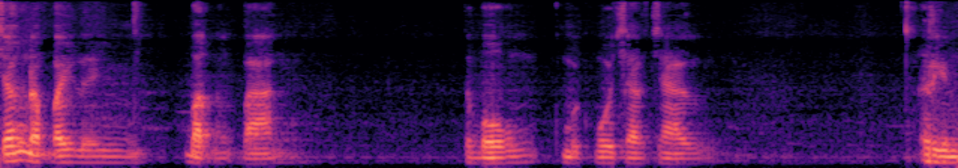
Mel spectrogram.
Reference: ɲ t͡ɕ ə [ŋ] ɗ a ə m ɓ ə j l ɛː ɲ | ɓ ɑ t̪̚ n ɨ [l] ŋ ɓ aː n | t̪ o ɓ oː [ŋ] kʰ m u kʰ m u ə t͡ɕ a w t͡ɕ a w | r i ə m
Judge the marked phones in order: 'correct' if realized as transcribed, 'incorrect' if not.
correct, incorrect: none, correct

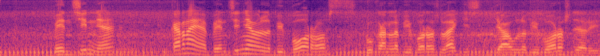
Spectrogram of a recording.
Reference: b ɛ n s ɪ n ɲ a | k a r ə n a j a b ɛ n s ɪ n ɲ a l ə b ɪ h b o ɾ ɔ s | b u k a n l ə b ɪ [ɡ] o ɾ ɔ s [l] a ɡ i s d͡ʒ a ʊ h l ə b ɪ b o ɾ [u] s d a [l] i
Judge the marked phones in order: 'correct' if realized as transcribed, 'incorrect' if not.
incorrect: b, correct, incorrect: ɔ, incorrect: ɾ

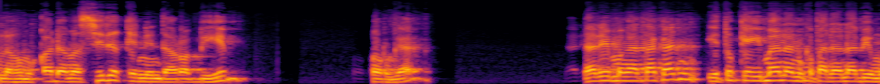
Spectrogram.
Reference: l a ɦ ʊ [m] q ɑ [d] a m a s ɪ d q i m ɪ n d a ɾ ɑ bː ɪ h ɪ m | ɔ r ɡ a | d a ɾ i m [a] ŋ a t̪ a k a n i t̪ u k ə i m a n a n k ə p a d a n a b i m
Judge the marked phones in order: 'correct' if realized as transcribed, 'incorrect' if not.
correct, correct, incorrect: ə

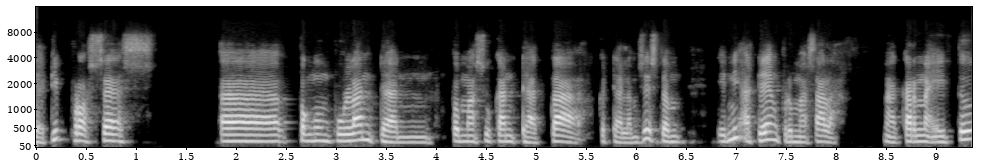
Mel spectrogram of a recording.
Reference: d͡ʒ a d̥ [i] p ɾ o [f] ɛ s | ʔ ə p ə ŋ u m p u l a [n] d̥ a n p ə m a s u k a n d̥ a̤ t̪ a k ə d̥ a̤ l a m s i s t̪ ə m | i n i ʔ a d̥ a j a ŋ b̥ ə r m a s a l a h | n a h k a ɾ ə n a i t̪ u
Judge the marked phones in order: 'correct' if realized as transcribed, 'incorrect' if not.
correct, incorrect: s, correct

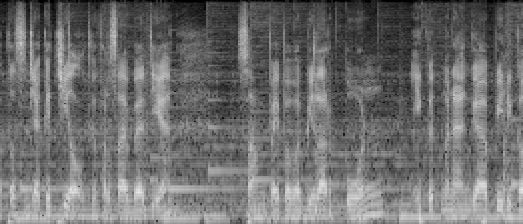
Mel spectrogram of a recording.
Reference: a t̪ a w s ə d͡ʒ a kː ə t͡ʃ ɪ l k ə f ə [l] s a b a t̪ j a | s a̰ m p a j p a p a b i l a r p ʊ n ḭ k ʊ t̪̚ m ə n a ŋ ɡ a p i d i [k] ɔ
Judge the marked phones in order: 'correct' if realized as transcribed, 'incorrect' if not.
incorrect: r, correct

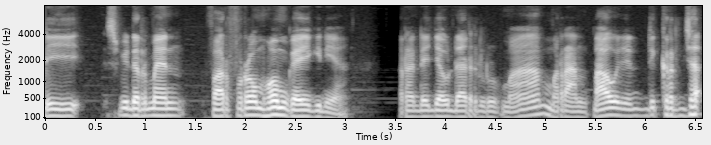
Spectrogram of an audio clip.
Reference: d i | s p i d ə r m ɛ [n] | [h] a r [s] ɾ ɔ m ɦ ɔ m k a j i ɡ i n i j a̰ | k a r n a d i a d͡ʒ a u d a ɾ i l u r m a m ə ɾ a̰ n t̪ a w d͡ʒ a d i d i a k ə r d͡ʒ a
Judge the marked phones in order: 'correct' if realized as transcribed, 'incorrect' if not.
correct, incorrect: f, incorrect: f

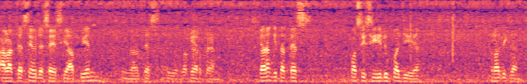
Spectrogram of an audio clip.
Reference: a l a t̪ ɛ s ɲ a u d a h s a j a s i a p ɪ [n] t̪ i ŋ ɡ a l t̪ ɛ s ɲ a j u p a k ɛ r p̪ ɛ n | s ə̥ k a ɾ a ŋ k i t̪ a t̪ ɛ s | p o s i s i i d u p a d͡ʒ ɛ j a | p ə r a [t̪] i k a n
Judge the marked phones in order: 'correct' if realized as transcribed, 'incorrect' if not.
correct, correct

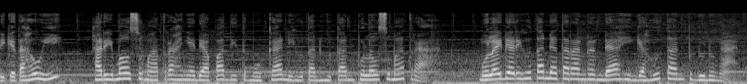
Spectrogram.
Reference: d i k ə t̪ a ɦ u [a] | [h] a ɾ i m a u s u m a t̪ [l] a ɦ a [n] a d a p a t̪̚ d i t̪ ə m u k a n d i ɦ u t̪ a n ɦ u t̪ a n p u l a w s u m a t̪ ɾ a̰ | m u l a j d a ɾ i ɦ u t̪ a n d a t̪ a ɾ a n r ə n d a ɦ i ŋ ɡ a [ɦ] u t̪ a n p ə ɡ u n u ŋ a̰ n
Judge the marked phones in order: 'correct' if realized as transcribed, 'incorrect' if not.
incorrect: i, correct, incorrect: ɾ, incorrect: ɲ, correct

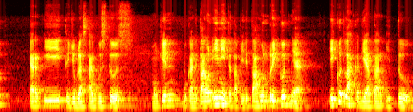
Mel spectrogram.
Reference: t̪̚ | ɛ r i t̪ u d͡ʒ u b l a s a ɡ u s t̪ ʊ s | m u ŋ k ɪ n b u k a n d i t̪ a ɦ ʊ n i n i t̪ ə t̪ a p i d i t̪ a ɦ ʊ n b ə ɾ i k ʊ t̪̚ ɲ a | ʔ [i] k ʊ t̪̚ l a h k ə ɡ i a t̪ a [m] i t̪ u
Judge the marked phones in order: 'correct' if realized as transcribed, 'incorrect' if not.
correct, incorrect: n

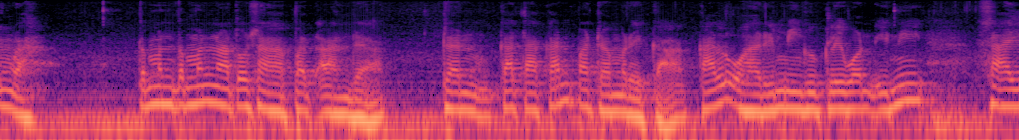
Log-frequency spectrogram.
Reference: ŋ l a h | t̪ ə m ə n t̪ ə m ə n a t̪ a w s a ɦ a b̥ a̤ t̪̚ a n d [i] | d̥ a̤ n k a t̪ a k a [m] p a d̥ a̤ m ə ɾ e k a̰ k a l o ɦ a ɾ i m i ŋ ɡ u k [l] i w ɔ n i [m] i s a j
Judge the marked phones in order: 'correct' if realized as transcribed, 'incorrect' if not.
incorrect: a, incorrect: n, correct, incorrect: n

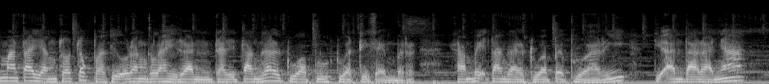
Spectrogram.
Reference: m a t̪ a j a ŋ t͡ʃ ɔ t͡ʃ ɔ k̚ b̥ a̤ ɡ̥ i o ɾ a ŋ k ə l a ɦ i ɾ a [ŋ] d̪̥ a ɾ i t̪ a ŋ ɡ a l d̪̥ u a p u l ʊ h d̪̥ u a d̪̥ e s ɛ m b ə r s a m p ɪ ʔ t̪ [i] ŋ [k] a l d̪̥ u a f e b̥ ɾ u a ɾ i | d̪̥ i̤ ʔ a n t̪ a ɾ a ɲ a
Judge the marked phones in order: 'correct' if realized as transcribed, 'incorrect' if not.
incorrect: n, incorrect: a, incorrect: ɡ

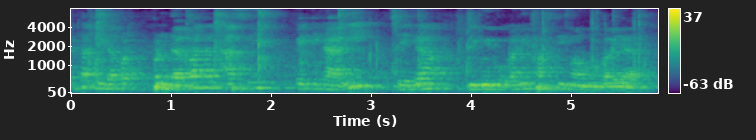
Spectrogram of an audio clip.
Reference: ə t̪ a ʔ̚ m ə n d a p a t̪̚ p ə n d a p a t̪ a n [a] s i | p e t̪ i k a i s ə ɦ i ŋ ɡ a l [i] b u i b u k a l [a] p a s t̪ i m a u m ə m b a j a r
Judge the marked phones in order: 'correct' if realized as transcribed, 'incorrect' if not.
correct, correct, incorrect: i

